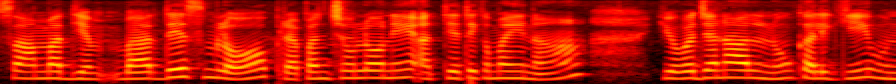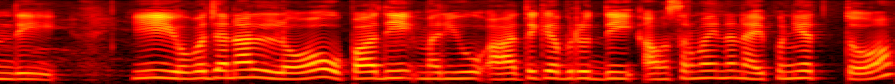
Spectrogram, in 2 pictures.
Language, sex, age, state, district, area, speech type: Telugu, female, 18-30, Andhra Pradesh, Konaseema, rural, spontaneous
